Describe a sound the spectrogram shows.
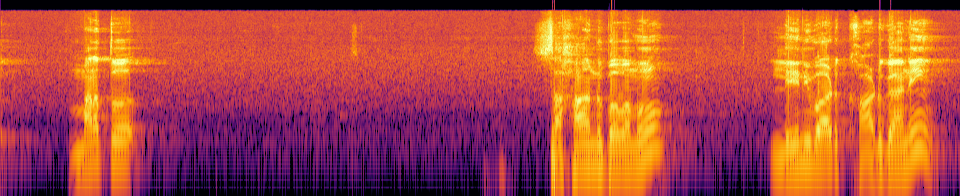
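A man speaks slowly and solemnly into a microphone, in short phrases with pauses.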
